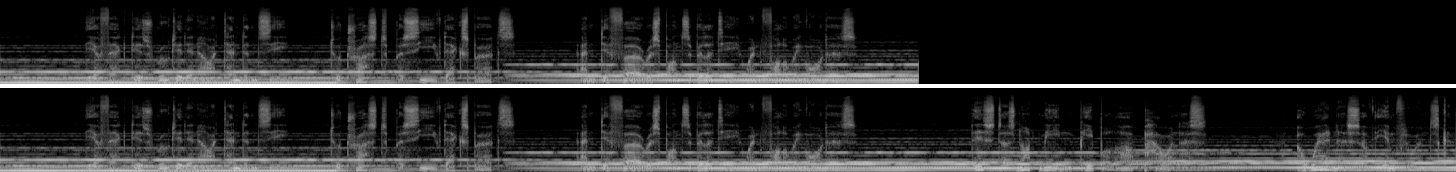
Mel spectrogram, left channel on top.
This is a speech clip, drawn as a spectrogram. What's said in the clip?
The effect is rooted in our tendency to trust perceived experts and defer responsibility when following orders. This does not mean people are powerless. Awareness of the influence can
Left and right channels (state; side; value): drops out; left; at 9.2 s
